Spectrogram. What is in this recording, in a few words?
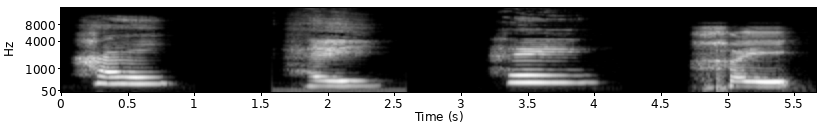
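"hei1", Mandarin Chinese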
